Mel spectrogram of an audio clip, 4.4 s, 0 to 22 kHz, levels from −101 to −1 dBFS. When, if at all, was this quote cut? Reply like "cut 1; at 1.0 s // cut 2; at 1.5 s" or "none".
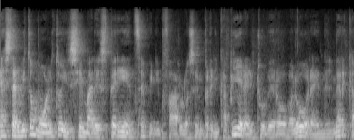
cut 1; at 2.0 s // cut 2; at 2.7 s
